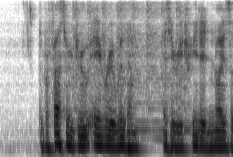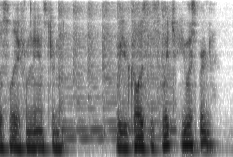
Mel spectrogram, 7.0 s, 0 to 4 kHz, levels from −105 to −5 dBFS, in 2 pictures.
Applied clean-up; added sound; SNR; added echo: none; Electric guitar; 19 dB; reverberation time 0.2 s.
